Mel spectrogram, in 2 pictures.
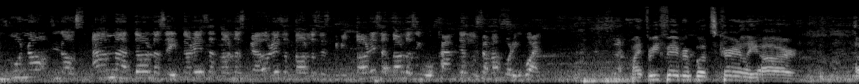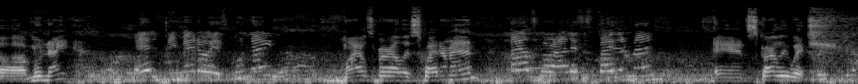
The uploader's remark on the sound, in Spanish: estuvo en el stand de Panini Cómics México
